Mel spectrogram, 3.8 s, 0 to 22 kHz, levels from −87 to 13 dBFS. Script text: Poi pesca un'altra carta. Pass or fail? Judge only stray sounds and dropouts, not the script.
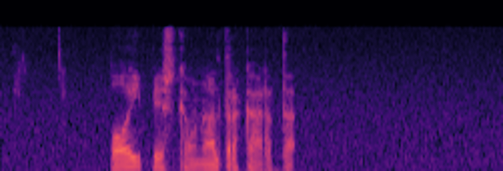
pass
